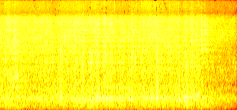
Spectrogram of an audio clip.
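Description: Onion-tomato masala frying in oil in a pot, sizzling and crackling steadily as a spatula stirs it. This is the masala being fried down (bhuna). The sizzle drops a little near the end, then cuts off abruptly.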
